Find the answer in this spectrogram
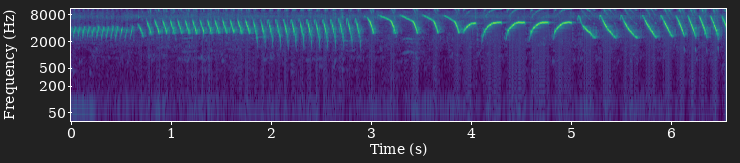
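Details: Rolling canary song for tutoring other cage birds. A steady buzzing trill speeds into a fast rattle, then turns into repeated downward-curving whistles and bright rising sweeps.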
